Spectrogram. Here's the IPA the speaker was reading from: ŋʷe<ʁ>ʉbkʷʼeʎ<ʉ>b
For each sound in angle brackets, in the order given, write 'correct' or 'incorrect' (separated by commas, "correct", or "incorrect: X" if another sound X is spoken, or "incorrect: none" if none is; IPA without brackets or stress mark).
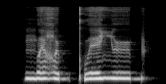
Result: correct, correct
